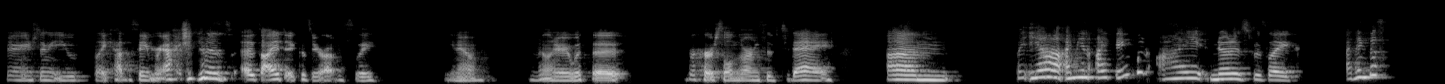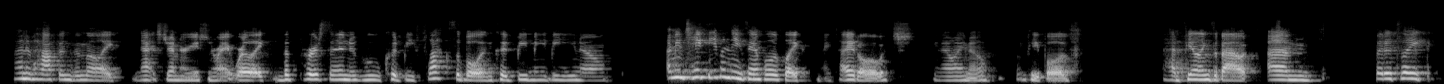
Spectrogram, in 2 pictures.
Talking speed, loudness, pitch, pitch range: 185 wpm, -20 LUFS, 215 Hz, 195-260 Hz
